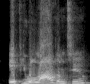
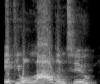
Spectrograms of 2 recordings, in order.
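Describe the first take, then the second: No difference in how they are said.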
